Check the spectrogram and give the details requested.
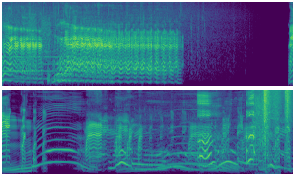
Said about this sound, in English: Here are some goats. They're clean goats.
